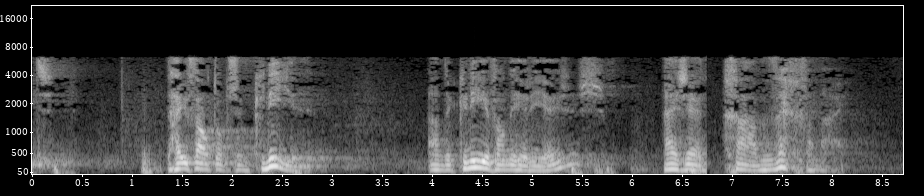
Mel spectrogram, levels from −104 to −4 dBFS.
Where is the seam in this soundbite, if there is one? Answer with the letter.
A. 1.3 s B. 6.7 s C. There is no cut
B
